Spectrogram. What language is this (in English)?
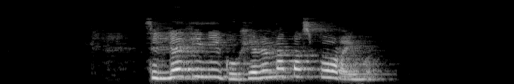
Kabyle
